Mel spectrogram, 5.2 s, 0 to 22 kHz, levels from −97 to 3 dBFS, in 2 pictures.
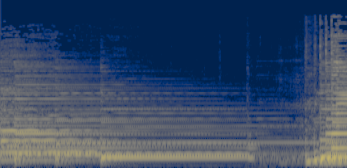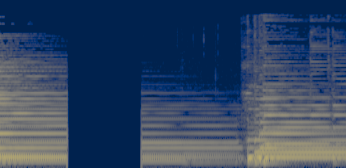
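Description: The audio contains one audio dropout to silence, from 3.10 s to 3.66 s. The sound stops mid-flow and resumes just as abruptly, leaving a gap of about 0.56 s with no room tone, so whatever occurred in that window is lost. The likely cause is a break in the input path, such as a disconnected device, a failed link or a stray mute, while recording or encoding continued to write silence.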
